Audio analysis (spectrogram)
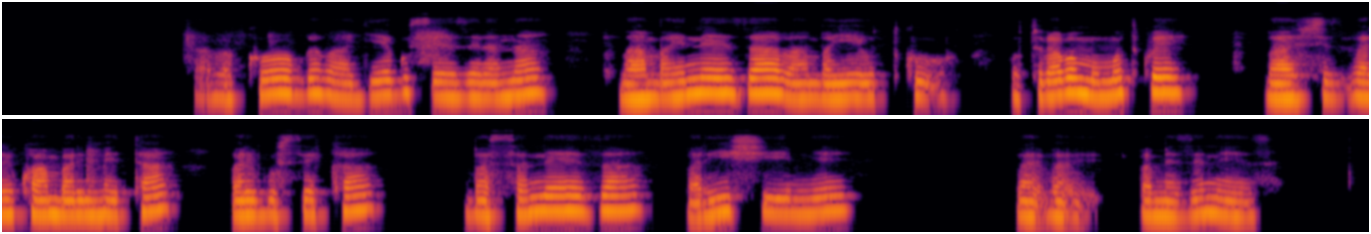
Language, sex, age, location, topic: Kinyarwanda, female, 50+, Musanze, government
